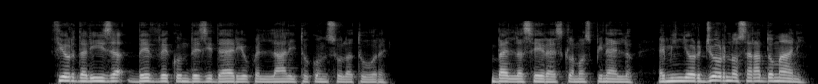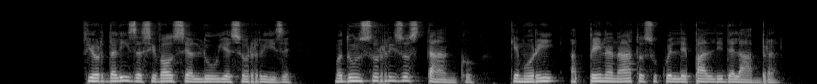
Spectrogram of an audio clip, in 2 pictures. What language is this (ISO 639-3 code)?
ita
